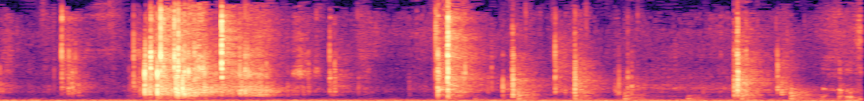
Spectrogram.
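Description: Small metal clicks and light rattles of a velo-style bicycle saddle clamp as its bolt is turned out by hand and the clamp plates shift, with a brief scraping noise about a second in.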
